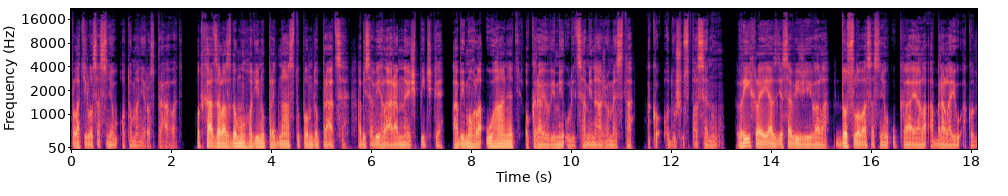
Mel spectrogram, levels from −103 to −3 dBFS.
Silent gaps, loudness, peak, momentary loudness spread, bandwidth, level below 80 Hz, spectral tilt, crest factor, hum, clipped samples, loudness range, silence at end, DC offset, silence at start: 2.27-2.42 s, 11.29-11.41 s, 13.14-13.19 s; -23 LUFS; -4 dBFS; 13 LU; 19.5 kHz; -32 dBFS; -5.5 dB/octave; 18 dB; none; under 0.1%; 5 LU; 0 s; under 0.1%; 0 s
